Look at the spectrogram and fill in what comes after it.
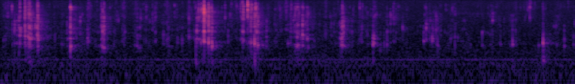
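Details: Doberman named Cola eating raw chicken for the first time indoors, at first wary, later given cut pieces: sharp wet crunches and bone-cracking bites in irregular bursts, with quieter gnawing between louder snaps.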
